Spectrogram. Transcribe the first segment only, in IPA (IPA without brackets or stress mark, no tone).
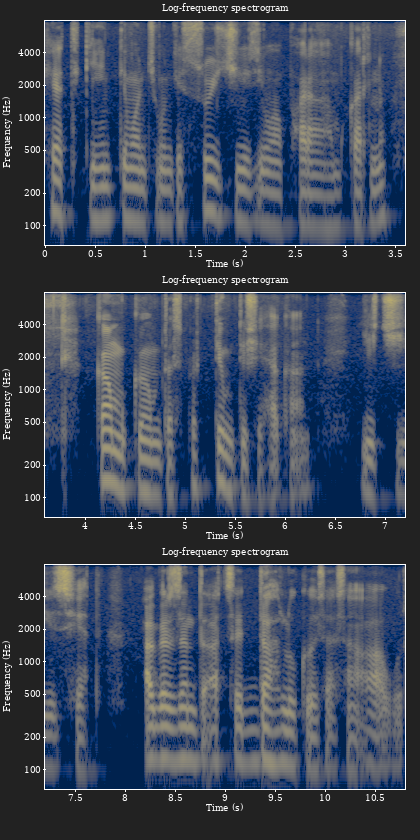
h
